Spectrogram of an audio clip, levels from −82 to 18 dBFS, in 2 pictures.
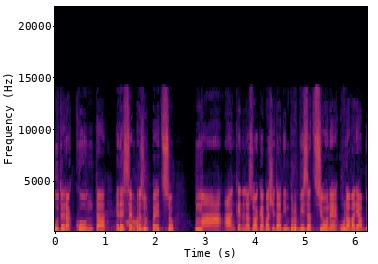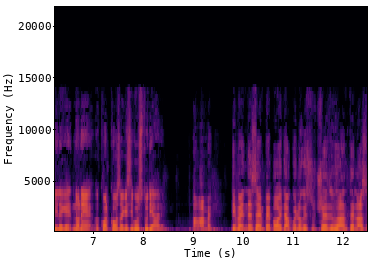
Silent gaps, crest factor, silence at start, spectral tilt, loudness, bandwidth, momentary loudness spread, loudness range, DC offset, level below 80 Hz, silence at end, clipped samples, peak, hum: none; 20 dB; 0 s; -4.5 dB/octave; -21 LUFS; 14 kHz; 5 LU; 3 LU; under 0.1%; -46 dBFS; 0 s; under 0.1%; -2 dBFS; none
